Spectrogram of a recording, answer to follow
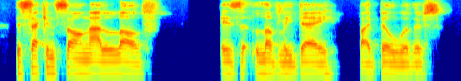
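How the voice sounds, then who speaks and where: A man's fairly low voice in an Irish accent, with fairly even intonation. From Ireland. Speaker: nonprofit CEO. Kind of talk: interview.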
